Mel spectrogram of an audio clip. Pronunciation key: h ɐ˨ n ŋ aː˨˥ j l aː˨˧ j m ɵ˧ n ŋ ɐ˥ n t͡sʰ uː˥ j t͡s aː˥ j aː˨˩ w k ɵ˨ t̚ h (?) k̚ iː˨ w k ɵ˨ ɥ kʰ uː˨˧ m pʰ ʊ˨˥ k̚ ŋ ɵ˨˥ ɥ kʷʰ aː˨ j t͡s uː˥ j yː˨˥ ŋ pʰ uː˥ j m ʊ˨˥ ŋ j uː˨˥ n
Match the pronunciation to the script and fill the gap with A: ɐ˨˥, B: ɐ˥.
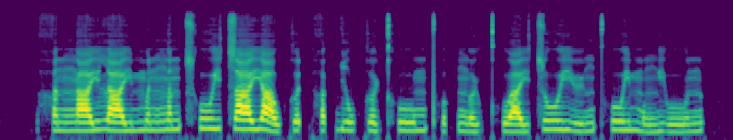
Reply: A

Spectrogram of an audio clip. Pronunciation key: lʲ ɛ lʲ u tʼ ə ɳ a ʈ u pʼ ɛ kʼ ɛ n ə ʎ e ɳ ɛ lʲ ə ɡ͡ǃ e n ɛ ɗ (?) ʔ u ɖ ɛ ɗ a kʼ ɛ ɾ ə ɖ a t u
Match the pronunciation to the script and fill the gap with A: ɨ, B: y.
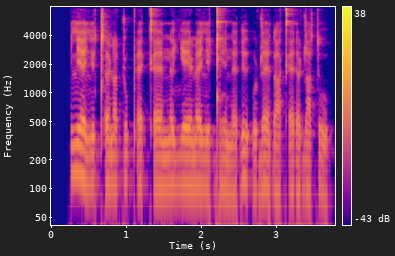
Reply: A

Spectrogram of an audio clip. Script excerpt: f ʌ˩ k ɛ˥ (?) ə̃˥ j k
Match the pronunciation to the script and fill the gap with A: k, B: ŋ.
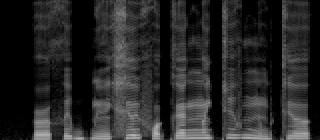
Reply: B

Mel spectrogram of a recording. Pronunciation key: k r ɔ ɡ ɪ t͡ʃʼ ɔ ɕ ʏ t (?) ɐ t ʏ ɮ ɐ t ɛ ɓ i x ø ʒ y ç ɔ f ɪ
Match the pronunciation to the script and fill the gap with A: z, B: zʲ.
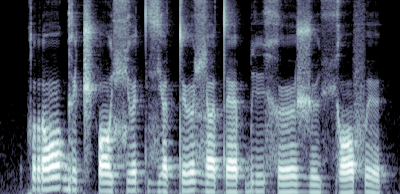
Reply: B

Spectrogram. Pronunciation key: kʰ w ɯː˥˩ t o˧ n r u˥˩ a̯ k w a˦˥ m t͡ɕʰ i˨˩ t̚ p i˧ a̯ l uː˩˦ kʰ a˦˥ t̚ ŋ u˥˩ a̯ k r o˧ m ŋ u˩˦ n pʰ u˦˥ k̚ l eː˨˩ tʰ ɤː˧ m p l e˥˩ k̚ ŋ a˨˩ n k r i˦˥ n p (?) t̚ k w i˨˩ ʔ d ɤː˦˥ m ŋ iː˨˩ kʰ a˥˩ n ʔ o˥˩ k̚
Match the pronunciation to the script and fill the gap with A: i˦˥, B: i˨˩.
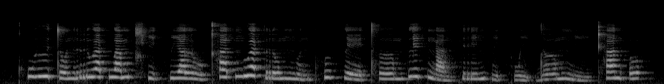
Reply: B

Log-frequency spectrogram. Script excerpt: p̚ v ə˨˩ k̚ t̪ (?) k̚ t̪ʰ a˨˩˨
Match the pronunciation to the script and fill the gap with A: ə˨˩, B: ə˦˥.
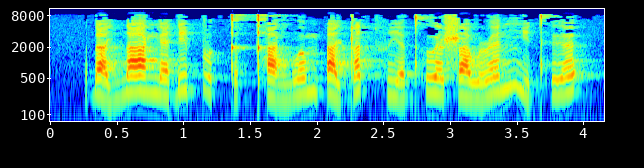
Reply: A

